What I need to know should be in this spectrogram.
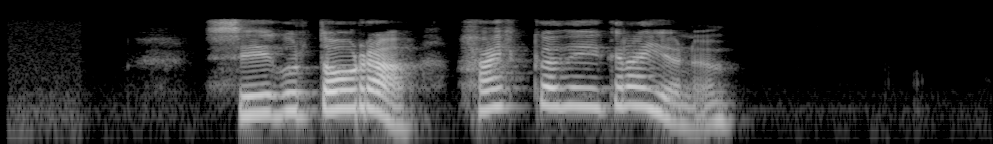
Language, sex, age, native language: Icelandic, female, 60-69, Icelandic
